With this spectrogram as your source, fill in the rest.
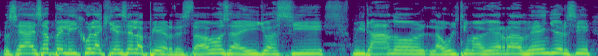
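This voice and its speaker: Guy giving his church testimony, kinda high voice, mellow tone, acts out the dialogue. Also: normal speed. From Colombia. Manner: animated storyteller, acts out dialogue. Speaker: testimony speaker.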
